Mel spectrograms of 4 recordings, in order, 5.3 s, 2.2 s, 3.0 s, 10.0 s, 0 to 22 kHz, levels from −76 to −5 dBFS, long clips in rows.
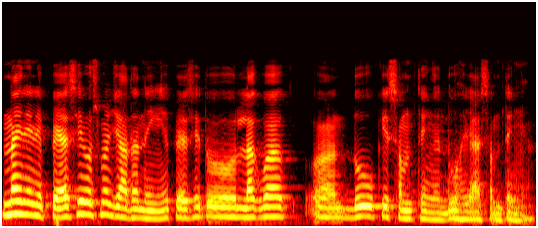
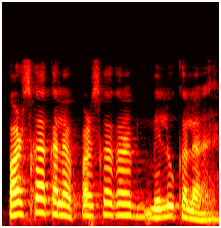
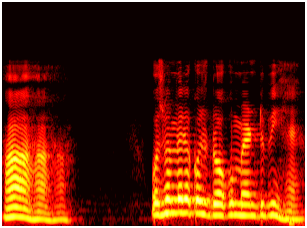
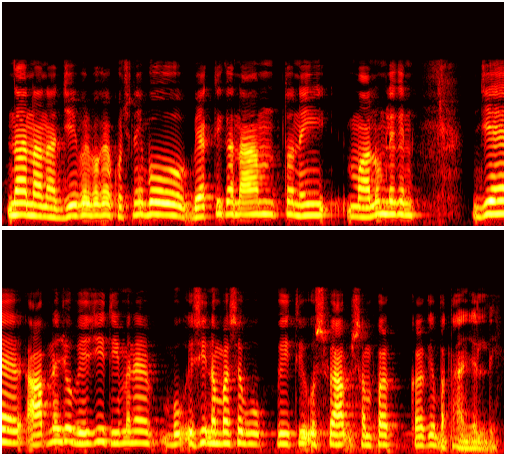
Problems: none marked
